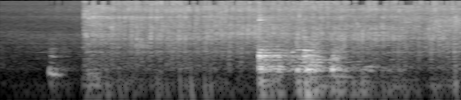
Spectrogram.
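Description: Shiitake mushrooms stir-frying in a hot pan, a sudden loud sizzle bursting in after a quiet moment and holding steady, with scraping stir strokes swelling the frying noise partway through.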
